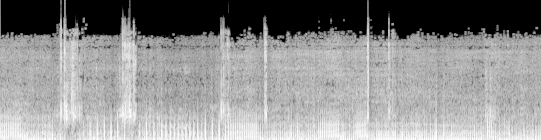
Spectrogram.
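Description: Enduro motorcycle engine running hard on a trail, its note rising and falling with the throttle, punctuated by about seven sharp knocks and clatters at irregular intervals.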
